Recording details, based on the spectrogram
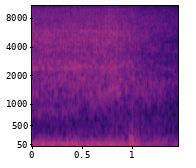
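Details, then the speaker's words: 2010 Chevrolet Camaro V6, manual, 110,000 miles, heard under the hood at idle: low even hum, steady beat, no ticks or knocks, one brief thump near the end; quiet, smooth, healthy idle. "Look at that. No real noises to speak of. That's a quiet engine, smooth running."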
